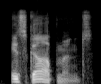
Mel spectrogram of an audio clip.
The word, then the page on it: escarpment: British English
